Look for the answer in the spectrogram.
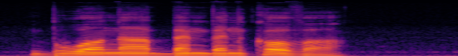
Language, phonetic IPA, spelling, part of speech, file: Polish, [ˈbwɔ̃na ˌbɛ̃mbɛ̃ŋˈkɔva], błona bębenkowa, noun, Pl-błona bębenkowa.ogg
